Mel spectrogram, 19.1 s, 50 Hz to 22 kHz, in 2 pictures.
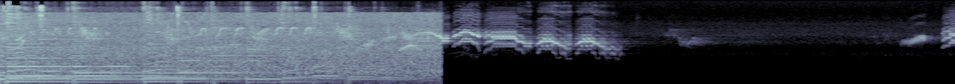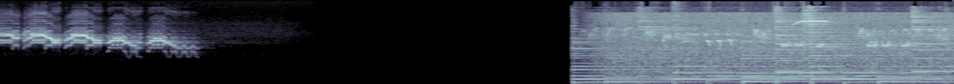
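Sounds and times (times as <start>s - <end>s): background music: 0.0s - 3.9s, 15.4s - 19.0s
songbird chirping: 0.0s - 7.1s, 8.7s - 11.6s, 15.3s - 19.0s.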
